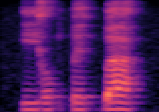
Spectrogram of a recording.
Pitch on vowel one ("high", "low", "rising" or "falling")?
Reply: low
